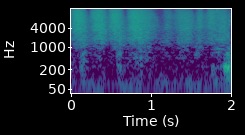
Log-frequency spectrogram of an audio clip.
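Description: Faint rustle of a hand rubbing over the sleeve of a long-sleeved top, in repeated strokes along the upper arm.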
